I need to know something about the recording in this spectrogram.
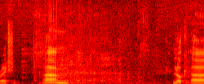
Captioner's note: laughter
